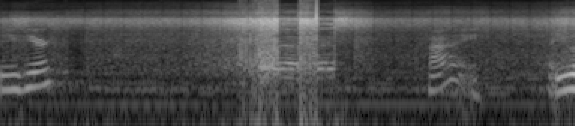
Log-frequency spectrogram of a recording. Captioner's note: spirit box scanning; spirit box voice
